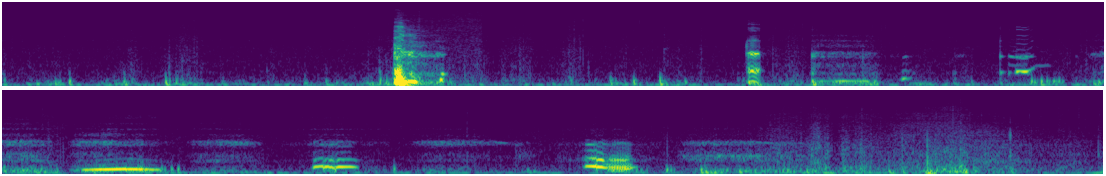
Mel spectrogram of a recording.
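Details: A simulated (acted sound effect) asthmatic cough: one sharp cough, then a run of strained, wheezy held-back breaths and throat sounds, imitating holding back a cough during a severe coughing fit.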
